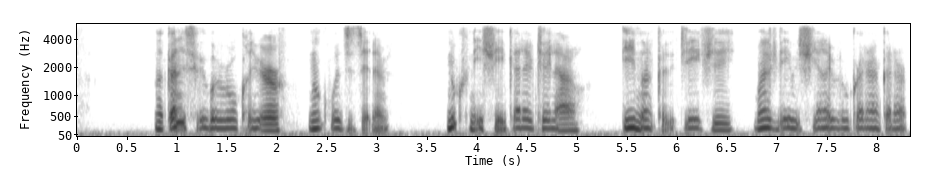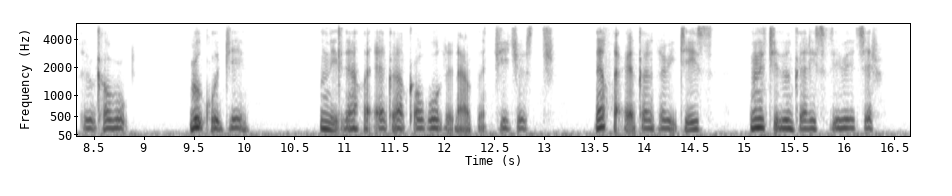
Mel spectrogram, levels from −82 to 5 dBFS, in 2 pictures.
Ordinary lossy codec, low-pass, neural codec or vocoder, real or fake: Opus, 24 kbps; 5.4 kHz; autoencoder, 22.05 kHz, a latent of 192 numbers a frame, VITS, trained on many speakers; fake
